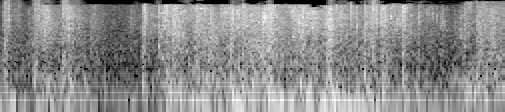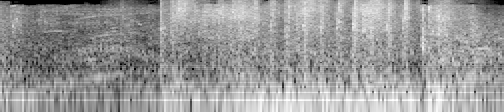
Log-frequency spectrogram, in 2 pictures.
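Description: Continuous heavy gunfire and booming cannon blasts in a chaotic video game firefight, loud and dense throughout with little pause, no voices.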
